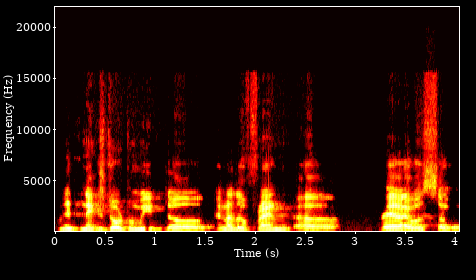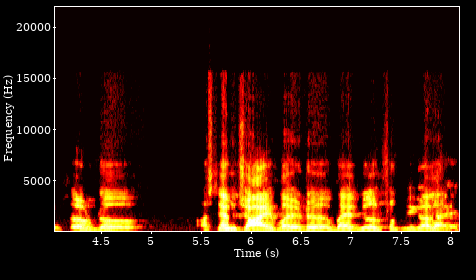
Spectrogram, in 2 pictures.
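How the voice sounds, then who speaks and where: A man with an Indian accent moderates a live discussion in a conversational, anecdotal style. His pitch is middling, and he wanders into lists and asides, often halting as he goes. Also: bright, forceful tone, poor audio. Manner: digressive, halting, fond of lists. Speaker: moderator of a book discussion panel. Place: live event before a small audience.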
